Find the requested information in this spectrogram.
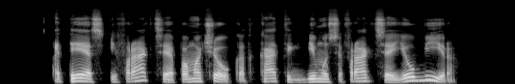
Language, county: Lithuanian, Klaipėda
